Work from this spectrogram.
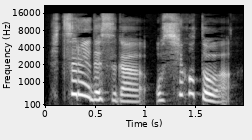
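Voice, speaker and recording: A woman's voice: high-pitched, very animated, normal speed, dry recording, clean studio sound. A woman playing an earnest, suspicious schoolteacher in a radio drama, speaking politely and precisely as she questions people. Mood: stern questioning. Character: earnest, suspicious female schoolteacher on a home visit. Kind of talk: Japanese radio drama acting.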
